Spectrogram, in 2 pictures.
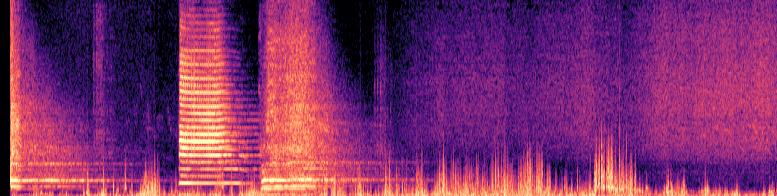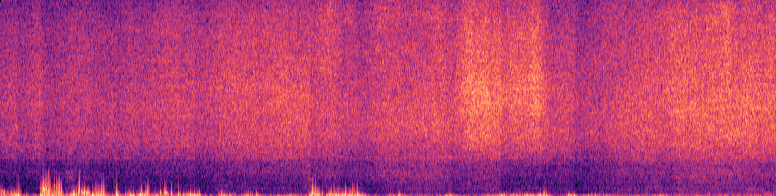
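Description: Narrow-gauge steam locomotive whistle sounding three short blasts in quick succession over the first four seconds, each on a somewhat different chord. A loud, uneven rumble follows and dies away by about fourteen seconds, leaving a faint hiss.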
